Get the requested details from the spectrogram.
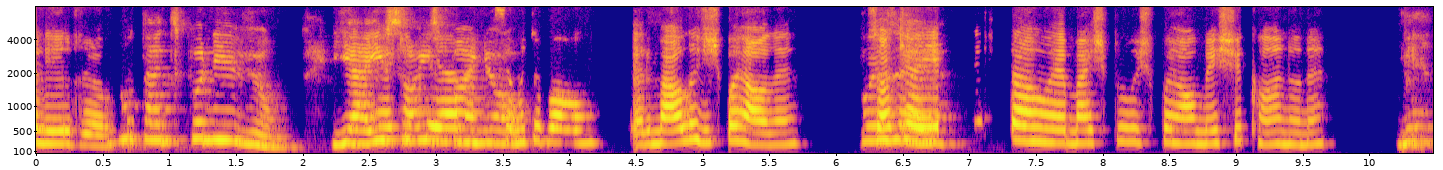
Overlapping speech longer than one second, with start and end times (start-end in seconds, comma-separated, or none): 2.5-3.8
